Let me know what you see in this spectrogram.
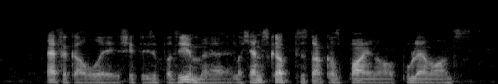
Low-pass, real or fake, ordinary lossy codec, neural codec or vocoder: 5.4 kHz; real; Opus, 24 kbps; none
